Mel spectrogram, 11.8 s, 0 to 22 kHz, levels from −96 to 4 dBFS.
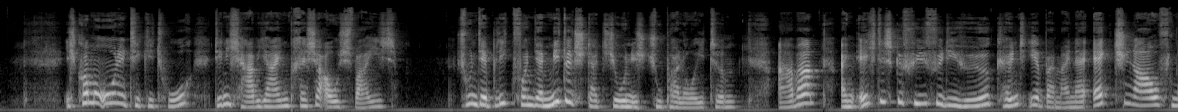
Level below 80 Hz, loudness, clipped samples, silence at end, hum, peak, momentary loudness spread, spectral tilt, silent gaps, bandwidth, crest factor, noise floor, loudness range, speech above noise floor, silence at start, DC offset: -78 dBFS; -29 LUFS; under 0.1%; 0 s; none; -10 dBFS; 11 LU; -4.5 dB/octave; none; 16.5 kHz; 18 dB; -61 dBFS; 3 LU; 32 dB; 0.25 s; under 0.1%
